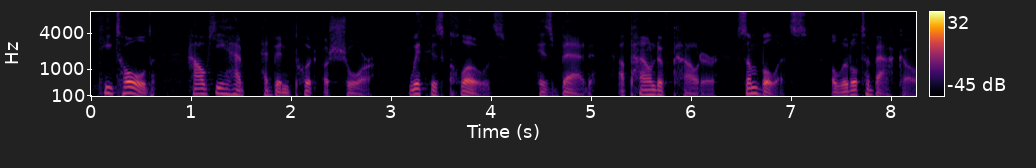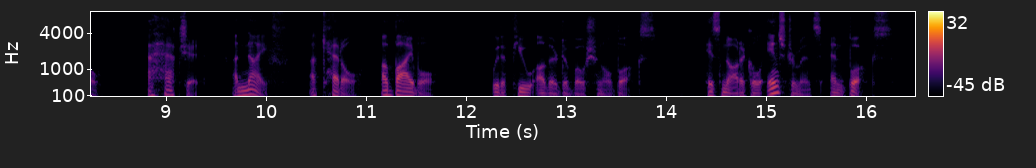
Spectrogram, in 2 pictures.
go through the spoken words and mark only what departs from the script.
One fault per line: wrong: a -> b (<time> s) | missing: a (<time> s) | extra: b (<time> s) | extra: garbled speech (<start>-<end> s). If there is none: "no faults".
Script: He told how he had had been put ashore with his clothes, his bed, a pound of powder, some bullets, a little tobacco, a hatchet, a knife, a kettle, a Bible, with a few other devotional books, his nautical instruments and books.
no faults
